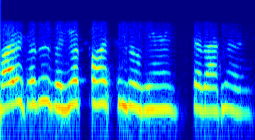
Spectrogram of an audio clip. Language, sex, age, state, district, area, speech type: Hindi, female, 18-30, Uttar Pradesh, Ghazipur, rural, conversation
